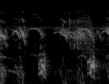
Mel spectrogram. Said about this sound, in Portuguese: Olha como a galinha fica.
